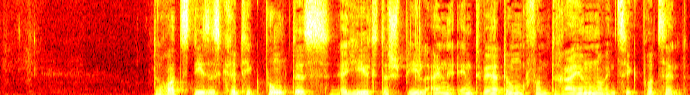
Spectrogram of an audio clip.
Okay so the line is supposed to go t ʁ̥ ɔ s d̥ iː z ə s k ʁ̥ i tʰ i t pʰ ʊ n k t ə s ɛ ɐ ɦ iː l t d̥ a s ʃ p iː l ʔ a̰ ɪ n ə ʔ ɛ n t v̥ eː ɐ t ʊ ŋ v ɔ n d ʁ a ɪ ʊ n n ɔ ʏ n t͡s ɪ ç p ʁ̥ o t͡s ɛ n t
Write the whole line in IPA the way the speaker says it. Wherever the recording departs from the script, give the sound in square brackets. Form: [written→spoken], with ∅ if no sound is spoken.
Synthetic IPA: t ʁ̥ ɔ [s→t͡s] d̥ iː z ə s k ʁ̥ i tʰ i [t→k] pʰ ʊ [n→ŋ] k t ə s ɛ ɐ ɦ iː l t d̥ a s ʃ p iː l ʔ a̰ ɪ n ə ʔ ɛ n t v̥ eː ɐ t ʊ ŋ [v→f] ɔ n d ʁ a ɪ ʊ n n ɔ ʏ n t͡s ɪ ç p ʁ̥ o t͡s ɛ n t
